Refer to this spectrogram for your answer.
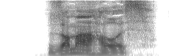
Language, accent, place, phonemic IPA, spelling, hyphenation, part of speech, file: German, Germany, Berlin, /ˈzɔmɐˌhaʊ̯s/, Sommerhaus, Som‧mer‧haus, noun, De-Sommerhaus.ogg
- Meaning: summerhouse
